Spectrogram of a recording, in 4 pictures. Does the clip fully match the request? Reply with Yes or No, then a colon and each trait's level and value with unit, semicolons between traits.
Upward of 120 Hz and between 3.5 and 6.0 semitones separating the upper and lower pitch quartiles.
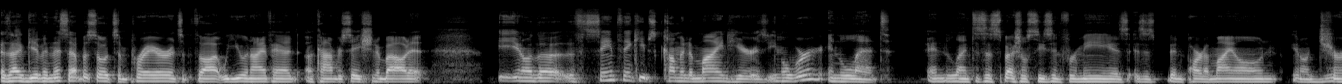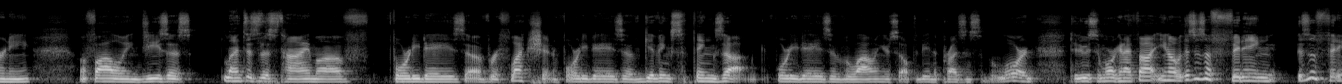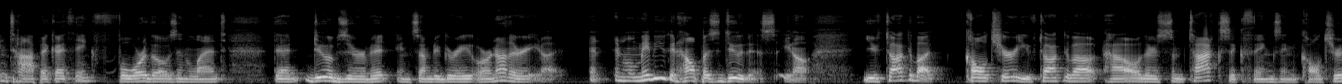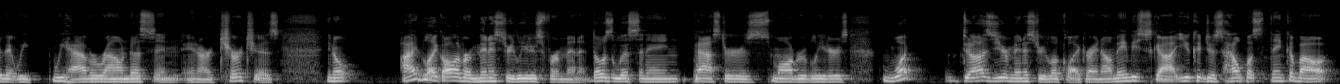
No: low, 135 Hz; average, 2.7 semitones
